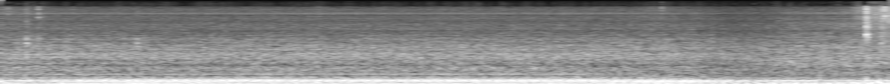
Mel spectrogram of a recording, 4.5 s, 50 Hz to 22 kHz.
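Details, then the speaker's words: 1989 Toyota Supra with 2JZ swap, S366 turbo, 1000cc injectors, ECU Master standalone, after a week-idle cold start at about 77°F: steady smooth rumble, slightly raised idle from AC idle-up, no ticking or misfire. "I do have an idle up compensation built into the ECU, so it should kick on and bump the RPMs up, which it did."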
